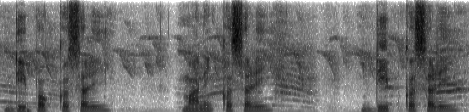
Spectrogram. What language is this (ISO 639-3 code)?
asm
